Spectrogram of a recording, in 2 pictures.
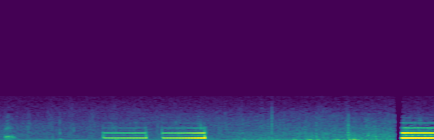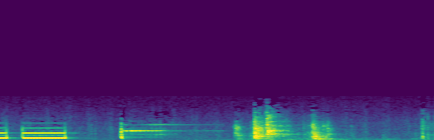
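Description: Telephone bell ringing in the British double-ring pattern, two double rings, the first pair fainter and the second louder. Then a click, a short steady tone, and a brief voice sound near the end.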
